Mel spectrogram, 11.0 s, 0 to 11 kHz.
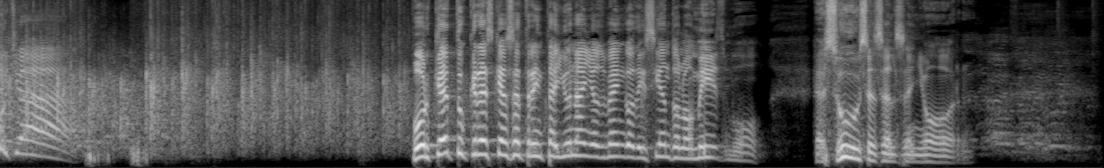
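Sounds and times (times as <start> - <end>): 
audience applause: 0.0 - 4.4
speech: 4.2 - 9.8.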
